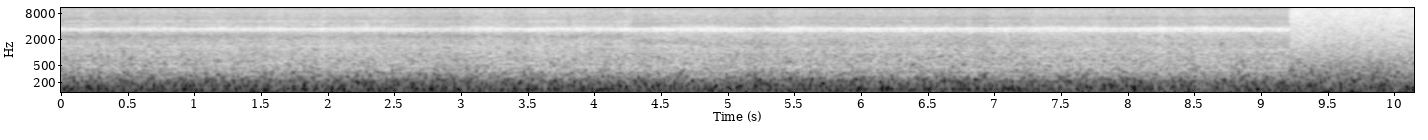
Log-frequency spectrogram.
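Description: Aircraft engines drone loudly and steadily.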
